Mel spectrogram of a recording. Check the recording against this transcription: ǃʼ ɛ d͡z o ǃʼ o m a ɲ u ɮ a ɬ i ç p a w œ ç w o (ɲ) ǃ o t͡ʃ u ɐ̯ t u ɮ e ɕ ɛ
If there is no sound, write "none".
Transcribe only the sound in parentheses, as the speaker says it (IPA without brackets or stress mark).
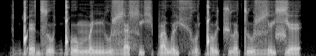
none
